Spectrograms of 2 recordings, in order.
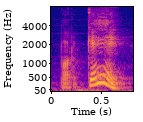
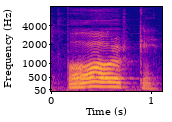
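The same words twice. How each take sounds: First: ¿Por qué? said much higher with the stress on qué. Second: ¿Por qué? with POR stressed, means because. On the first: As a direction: lift and hit the qué. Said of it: "if I put the accent here". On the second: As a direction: lean on POR. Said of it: "That means because". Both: Shown as a demonstration.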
